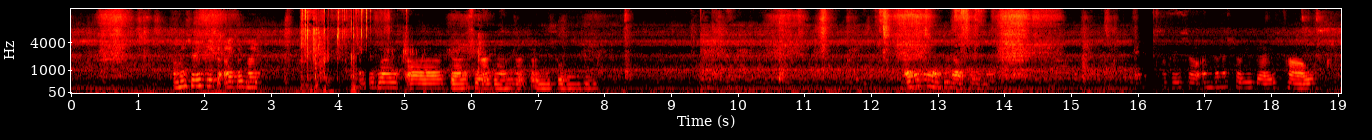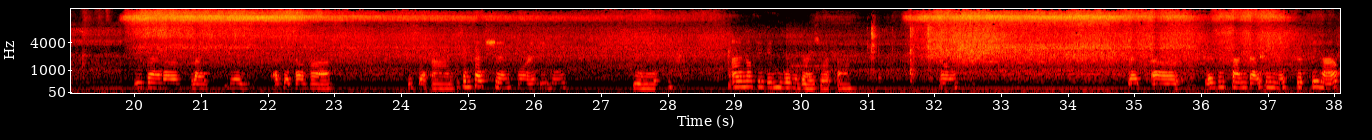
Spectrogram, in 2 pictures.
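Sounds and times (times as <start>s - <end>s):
low steady hum: 0.0s - 38.0s
breath hissing through respirator: 0.3s - 2.4s, 9.4s - 15.0s, 19.8s - 25.1s, 31.6s - 37.5s
faint high whine: 4.4s - 30.9s.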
